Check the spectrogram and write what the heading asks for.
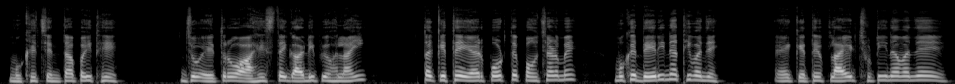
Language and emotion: Sindhi, fearful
